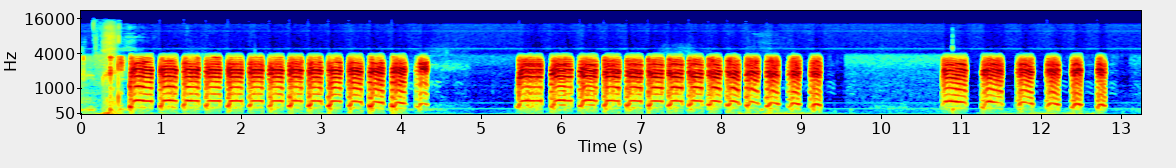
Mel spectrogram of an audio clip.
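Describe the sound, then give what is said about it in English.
A duck call is blown at passing ducks in three loud runs of rapid, raspy quacks, each series descending in rhythm, with short silent pauses between them and no talking. “Speaking of grays, hold on. Where's my duck call?”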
